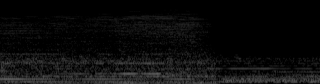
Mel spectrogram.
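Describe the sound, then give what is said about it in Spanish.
A vacuum cleaner runs with a loud, steady whirring roar and a faint whine as police vacuum the interior of a car to find hairs and fibres, then its sound suddenly drops to a duller, muffled hum after about two seconds. “La policía toma varias prendas de ropa y limpia el interior con una aspiradora para hallar cabellos y fibras.”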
